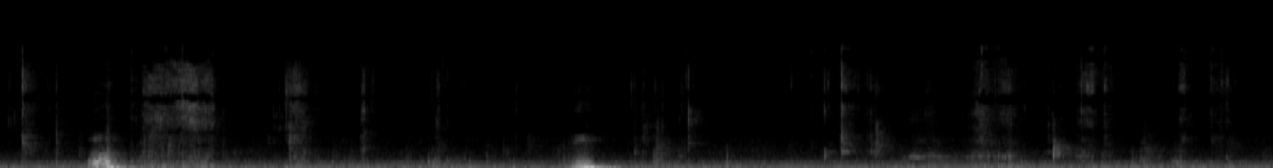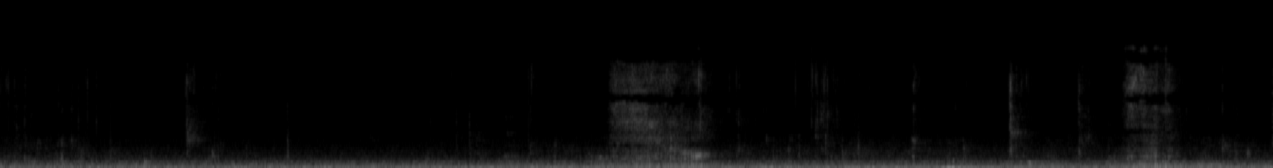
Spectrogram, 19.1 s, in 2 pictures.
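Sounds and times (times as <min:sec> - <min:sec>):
chewing and slurping: 0:06.2 - 0:11.3, 0:12.9 - 0:19.0.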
